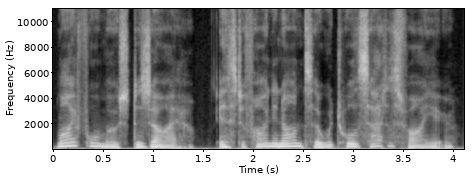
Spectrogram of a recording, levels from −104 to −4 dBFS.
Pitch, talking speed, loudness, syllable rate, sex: 195 Hz, 175 wpm, -16 LUFS, 5.1 syllables/s, female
